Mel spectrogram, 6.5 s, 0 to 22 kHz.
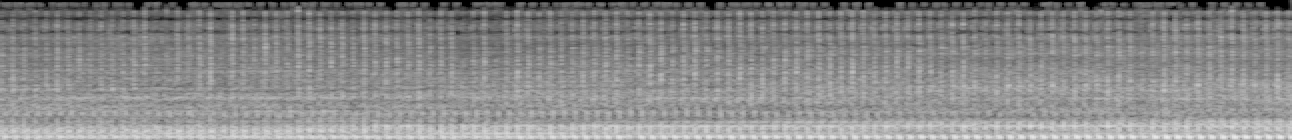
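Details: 1968 Bolens Husky 775 Husky Pup lawn tractor, restored and swapped to a Hatz 1B30 V single-cylinder diesel, mowing with the deck: steady, even thumping beat holding rhythm, pulling cleanly under load, normal healthy running.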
